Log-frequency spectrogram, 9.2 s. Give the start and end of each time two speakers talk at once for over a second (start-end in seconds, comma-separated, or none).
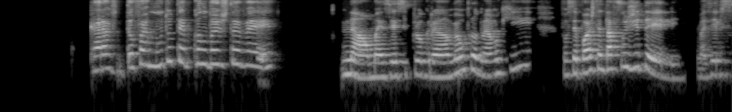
none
